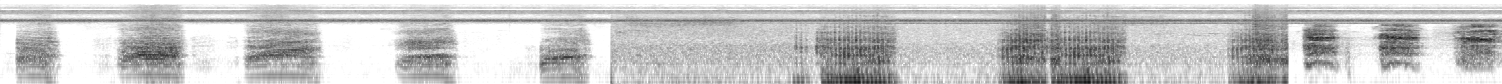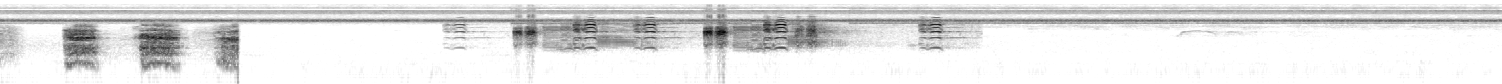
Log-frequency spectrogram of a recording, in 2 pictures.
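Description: A sequence of wild animal calls: a run of short growls, then two long, loud, deep roars, then a quick series of short calls, and later a cluster of higher-pitched calls. A steady high-pitched whine runs underneath.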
